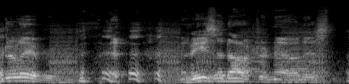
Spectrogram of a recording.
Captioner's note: both laughing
